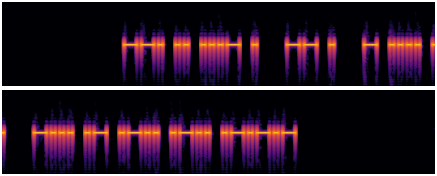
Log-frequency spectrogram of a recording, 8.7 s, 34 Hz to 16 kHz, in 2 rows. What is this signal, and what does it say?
Morse code, heard as a keyed tone, about 28 wpm, 700 Hz. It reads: GIVE ME THE BALL.
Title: Sentences from Top 1000 Words - Review Part 6 - 28wpm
